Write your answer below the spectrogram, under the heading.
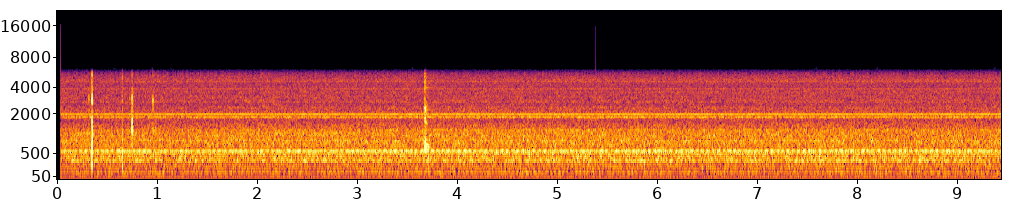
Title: Noisy DVD drive Samsung SH-S203N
